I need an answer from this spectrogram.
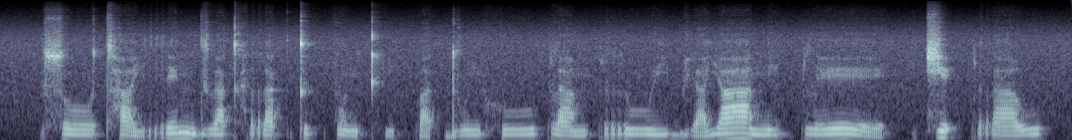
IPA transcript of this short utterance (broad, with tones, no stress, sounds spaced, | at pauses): s oː˧ tʰ a˨˩ j r e˥˩ n d ɯ˧ a̯ kʰ r a˦˥ k̚ t ɯ˥˩ k̚ f o˧ n kʰ i˨˩ t̚ p a˨˩ t̚ d u˧ n h uː˦˥ p l a˧ m p r uː˧ j b i˩˦ a̯ j aː˥˩ n i˦˥ ʔ p l eː˥˩ | t͡ɕ e˥˩ ʔ p r a˦˥ w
